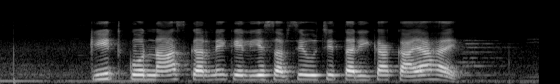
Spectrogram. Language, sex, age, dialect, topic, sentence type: Magahi, female, 41-45, Southern, agriculture, question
